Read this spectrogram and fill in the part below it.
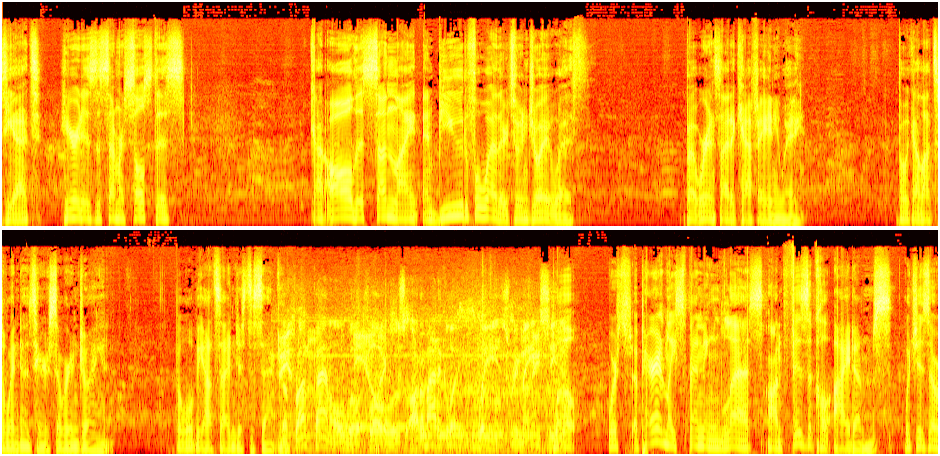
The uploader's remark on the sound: podcasts live from Café Anyway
